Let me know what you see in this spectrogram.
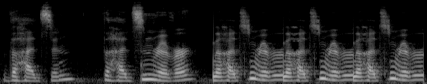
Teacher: Did you notice how the second and unstressed syllable of Hudson was pronounced? It's written with the letter O, but there's the schwa vowel in there.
